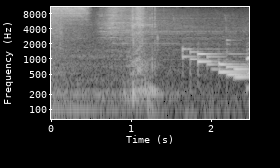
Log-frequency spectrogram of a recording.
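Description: Cartoon snake hissing: a long hiss fades out about half a second in, then a second, shorter hissing burst follows. Near the end a quick descending run of mallet notes begins.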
